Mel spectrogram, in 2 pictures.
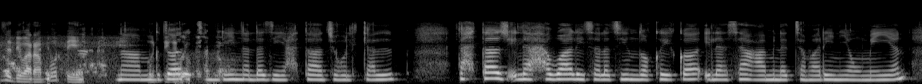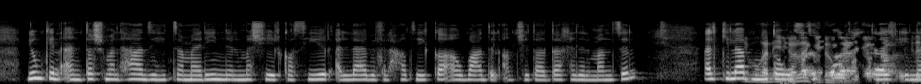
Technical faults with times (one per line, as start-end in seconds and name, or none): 0.00-1.18 speech suppressed in double talk
0.18-1.19 echo leak
1.81-2.31 echo leak
1.89-2.06 speech suppressed in double talk
17.05-18.25 echo leak
17.07-18.02 speech suppressed in double talk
